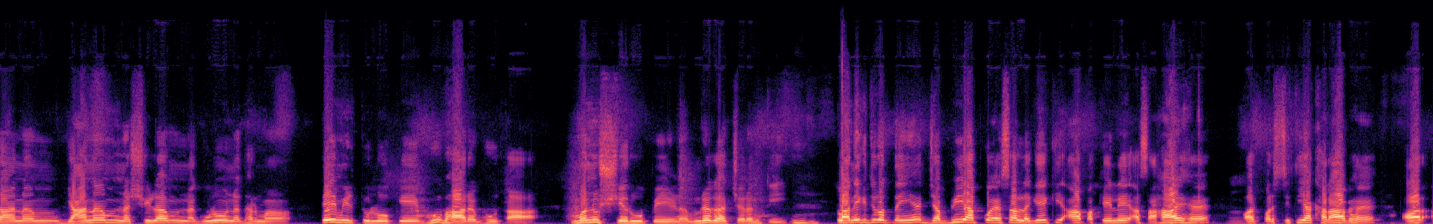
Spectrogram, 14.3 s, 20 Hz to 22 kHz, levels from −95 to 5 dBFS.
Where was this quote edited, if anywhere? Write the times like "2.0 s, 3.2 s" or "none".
8.4 s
